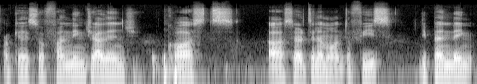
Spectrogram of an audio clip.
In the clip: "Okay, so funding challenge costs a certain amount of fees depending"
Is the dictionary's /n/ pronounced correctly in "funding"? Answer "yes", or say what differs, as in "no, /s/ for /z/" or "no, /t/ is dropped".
yes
